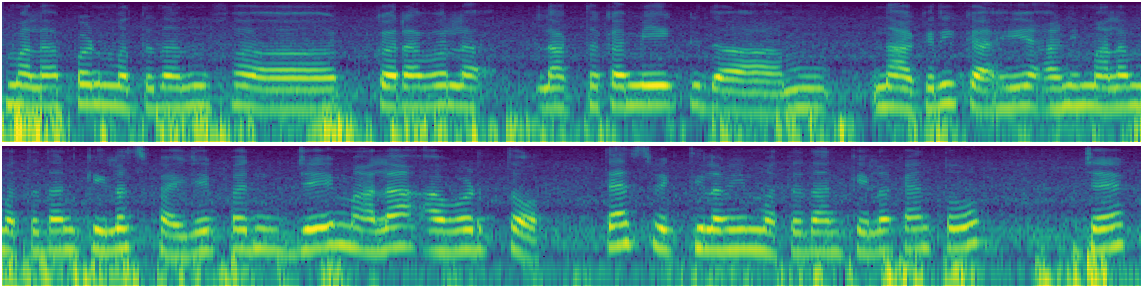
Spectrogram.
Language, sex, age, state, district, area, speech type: Marathi, female, 45-60, Maharashtra, Mumbai Suburban, urban, spontaneous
